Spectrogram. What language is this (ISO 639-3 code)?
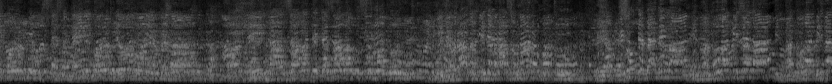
ukr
